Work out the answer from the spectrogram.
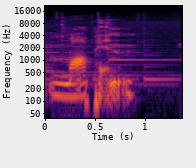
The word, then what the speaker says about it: Maupin: of the city by Armistead Maupin or Maupin actually is how you pronounce it I'm and I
